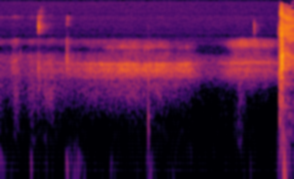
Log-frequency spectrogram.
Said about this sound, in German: Und dann gibt's auch danach noch ein Video, weil du sehr, sehr laut schnarchst. Hört man das?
